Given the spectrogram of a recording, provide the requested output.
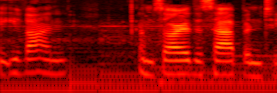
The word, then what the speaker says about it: Ivan: me I don't know eyes are pronounced as ease unlike in American I guess other places you don't say Ivan you say Yvonne I'm sorry this happened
